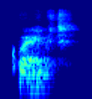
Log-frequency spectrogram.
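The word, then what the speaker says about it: CWACT: Their unfortunate acronym is pronounced quacked.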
